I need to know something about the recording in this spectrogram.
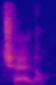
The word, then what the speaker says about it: cielo: Vowels are always pronounced in Italian. One sort of exception is the word cielo, sky, and few other words starting with ci and gi, in which I is assimilated.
